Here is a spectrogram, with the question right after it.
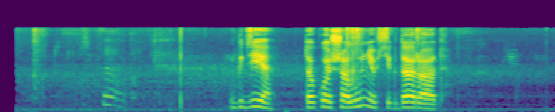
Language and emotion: Russian, neutral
